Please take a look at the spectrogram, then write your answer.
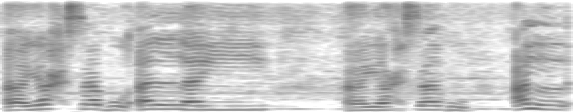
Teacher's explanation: al itu termasuk ke dalam idgham bila gunnah karena ada tanwin, hukum nun sukun atau tanwin bertemu dengan lam dibaca masuk tanpa mendengung.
